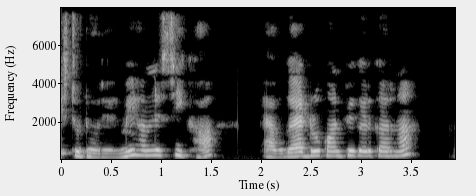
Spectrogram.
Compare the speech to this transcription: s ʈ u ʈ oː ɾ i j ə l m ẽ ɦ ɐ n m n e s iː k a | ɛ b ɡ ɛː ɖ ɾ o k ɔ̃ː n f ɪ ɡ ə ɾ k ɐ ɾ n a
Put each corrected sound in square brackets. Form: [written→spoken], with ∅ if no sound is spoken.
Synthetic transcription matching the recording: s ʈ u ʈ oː ɾ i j ə l m ẽ ɦ ɐ [n→∅] m n e s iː [k→kʰ] a | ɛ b ɡ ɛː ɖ ɾ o k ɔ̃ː n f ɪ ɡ ə ɾ k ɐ ɾ n a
